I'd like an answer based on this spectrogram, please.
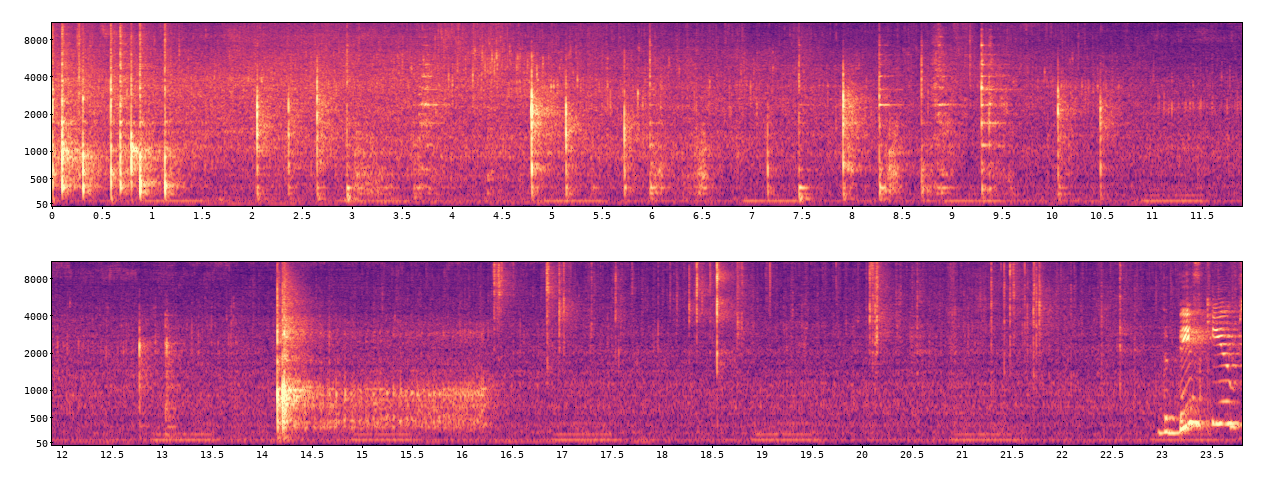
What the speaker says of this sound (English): my oil is warm enough, and now I'm gonna put in my tomatoes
